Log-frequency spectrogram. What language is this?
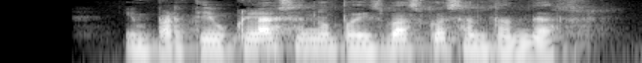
Galician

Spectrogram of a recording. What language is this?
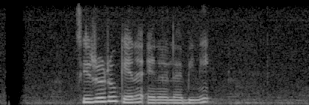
Sinhala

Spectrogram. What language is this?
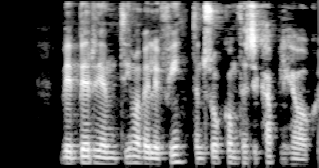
Icelandic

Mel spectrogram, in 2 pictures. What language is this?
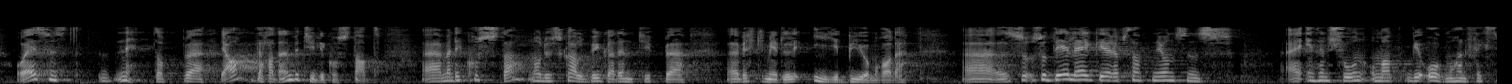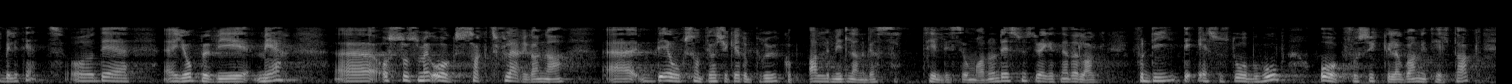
Norwegian Nynorsk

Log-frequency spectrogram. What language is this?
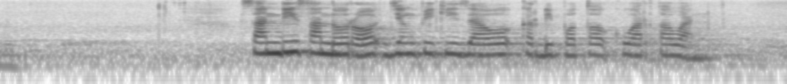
Sundanese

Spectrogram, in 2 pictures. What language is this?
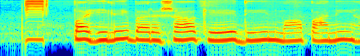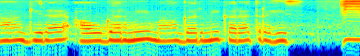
Chhattisgarhi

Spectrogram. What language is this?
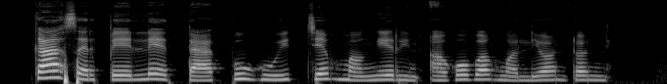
Kalenjin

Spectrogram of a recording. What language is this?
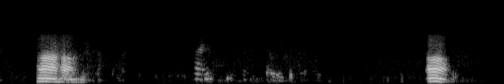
Manipuri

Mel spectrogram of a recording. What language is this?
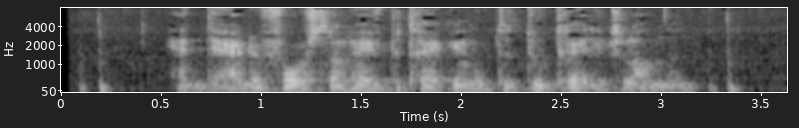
Dutch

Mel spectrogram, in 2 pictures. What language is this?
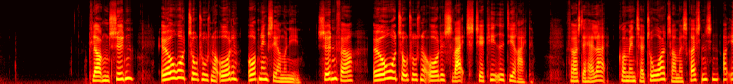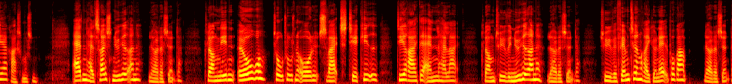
Danish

